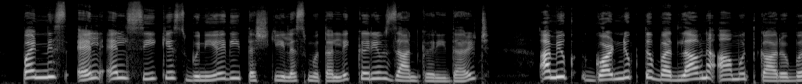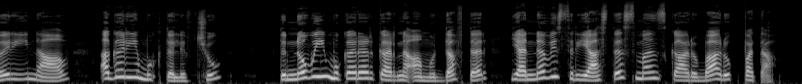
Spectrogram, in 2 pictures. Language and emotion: Kashmiri, neutral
